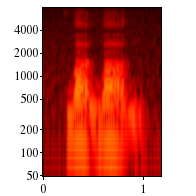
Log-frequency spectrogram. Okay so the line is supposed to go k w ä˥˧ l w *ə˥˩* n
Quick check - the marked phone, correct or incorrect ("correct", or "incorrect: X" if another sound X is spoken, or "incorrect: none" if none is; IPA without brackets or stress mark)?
incorrect: a˥˩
